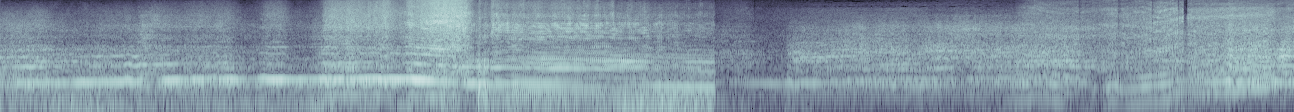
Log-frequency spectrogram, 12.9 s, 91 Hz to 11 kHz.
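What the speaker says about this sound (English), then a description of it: "Right afterwards, we've got the Audi S4. Quattro, turbo, 6-cylinder, and above category." Audi S4 Quattro with a turbocharged six-cylinder engine accelerating up a hill-climb course at a classic car event, a loud rising engine roar with gear changes, heard close, then fading slightly as it pulls away.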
